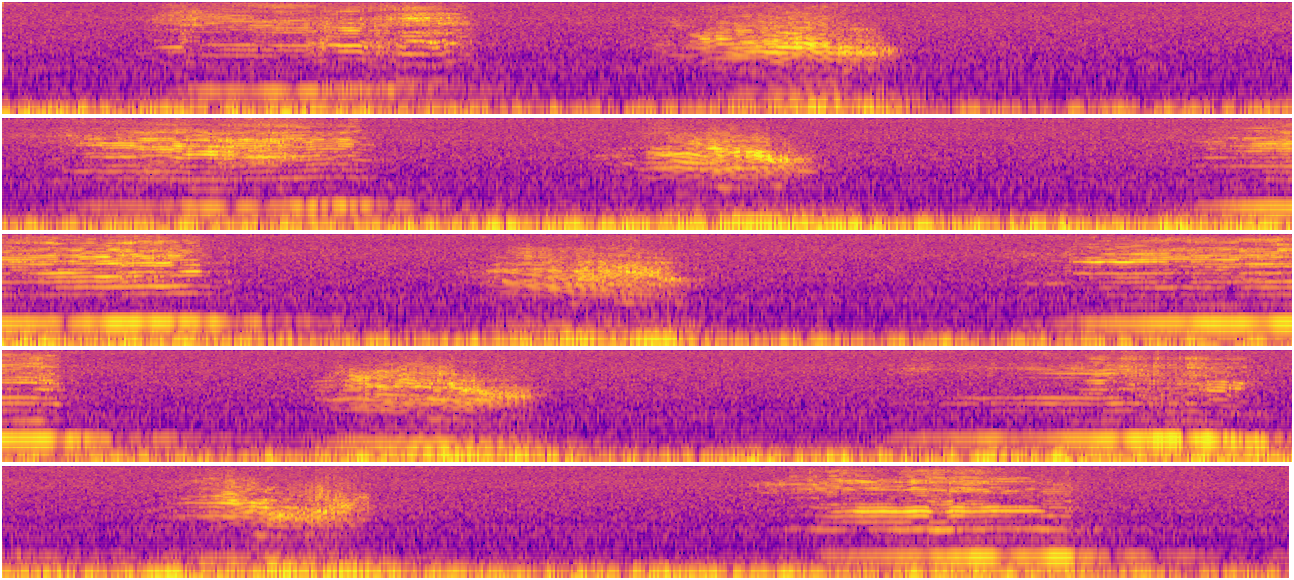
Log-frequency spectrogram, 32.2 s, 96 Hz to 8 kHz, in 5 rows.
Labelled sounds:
0.8	2.3	humpback whale, 0.93 to 7.0 kHz
3.4	4.5	humpback whale, 0.93 to 2.3 kHz
6.7	8.3	humpback whale, 0.80 to 5.0 kHz
9.6	10.5	humpback whale, 0.93 to 2.2 kHz
12.5	14.0	humpback whale, 0.93 to 6.5 kHz
15.3	15.9	humpback whale, 0.90 to 2.0 kHz
18.1	19.7	humpback whale, 0.93 to 6.7 kHz
20.9	22.1	humpback whale, 0.96 to 2.0 kHz
24.1	25.6	humpback whale, 0.90 to 6.0 kHz
26.6	27.5	humpback whale, 0.83 to 2.7 kHz
29.5	31.0	humpback whale, 0.83 to 6.7 kHz

